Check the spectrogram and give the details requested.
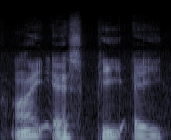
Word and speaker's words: Ispahan: got it spelt here, it's a croissant Ispahan, I-S-P-A-H-A-N.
